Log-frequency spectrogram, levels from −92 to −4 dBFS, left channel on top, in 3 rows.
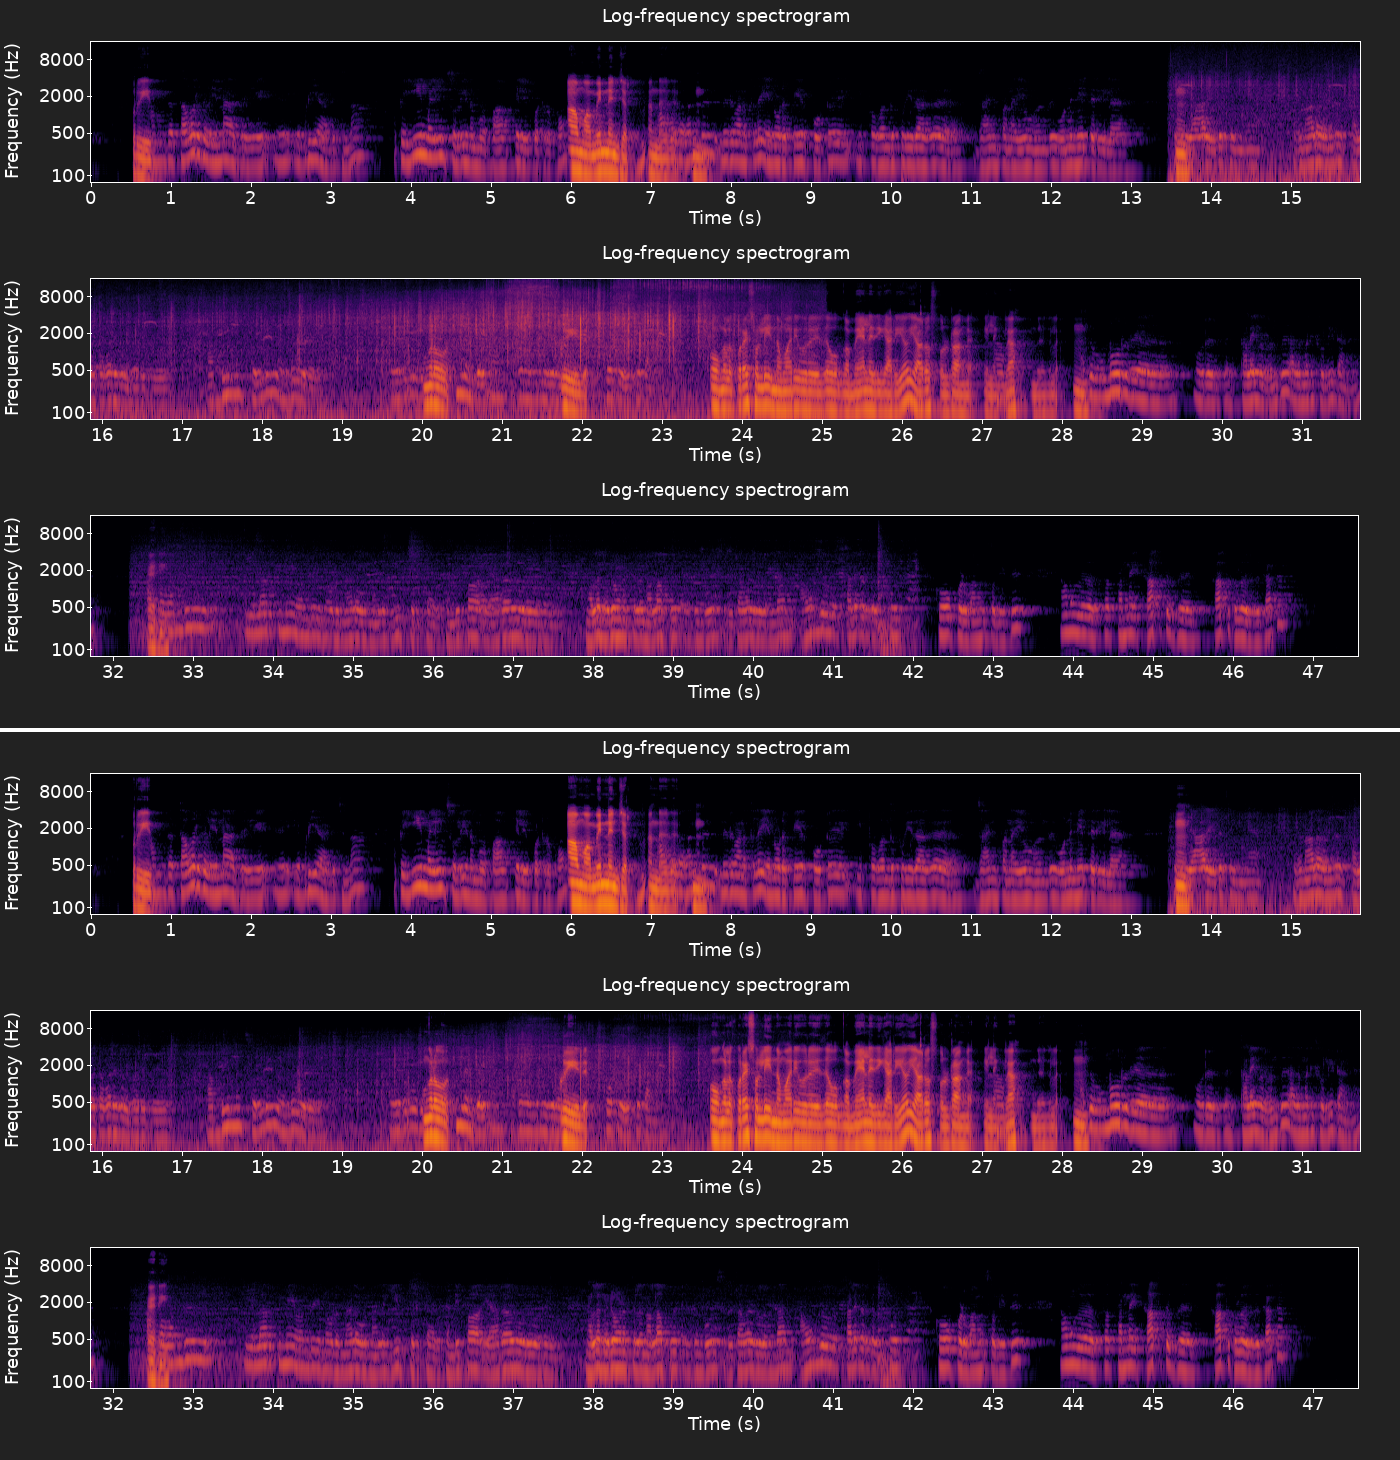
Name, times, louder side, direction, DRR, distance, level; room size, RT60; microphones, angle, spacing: voice 1, 0.7-3.4 3.9-6.0 7.1-12.9 13.5-14.7 15.0-16.9 17.3-18.8 19.6-21.9 22.3-23.1 27.1-27.5 28.2-31.8 32.4-33.3 33.6-41.9 42.3-43.4 43.8-46.6, right 2 dB, 80° right, 6 dB, 1.1 m, -47 dB
voice 2, 5.9-7.7 13.5-13.7 20.0-20.3 21.7-22.1 23.6-28.3 32.4-32.7, right 4 dB, 35° right, 17 dB, 0.4 m, -35 dB
Bicycle, 13.5-25.1, left 7 dB, 70° left, 0.7 m, -48 dB
sound 1, 32.2-42.1, left 1 dB, 45° left, 1.6 m, -60 dB
19.5 x 8.5 x 6.6 m, 0.85 s
head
